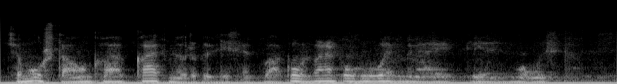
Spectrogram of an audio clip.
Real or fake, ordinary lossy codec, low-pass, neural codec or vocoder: fake; AAC, 64 kbps; 7.2 kHz; codec, 16 kHz, 2 kbps, FunCodec, trained on Chinese and English, 25 frames a second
